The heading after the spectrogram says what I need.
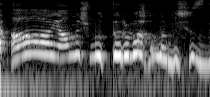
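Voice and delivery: mock surprised announcement; laughing mock surprise. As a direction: mimic a sheepish broadcaster. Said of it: "diye yayın yaptılar".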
